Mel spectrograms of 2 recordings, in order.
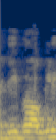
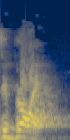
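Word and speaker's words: de Broglie: डी ब्रॉगलीज hypothesis, वैसे डी ब्रॉगली गलत pronunciation है, जो हम लोग डी ब्रॉगली लिखते हैं ना, ये प्रोनाउंसिएशन बराबर नहीं है। इट इज डिब्रॉय, इट्स डिब्रॉय।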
